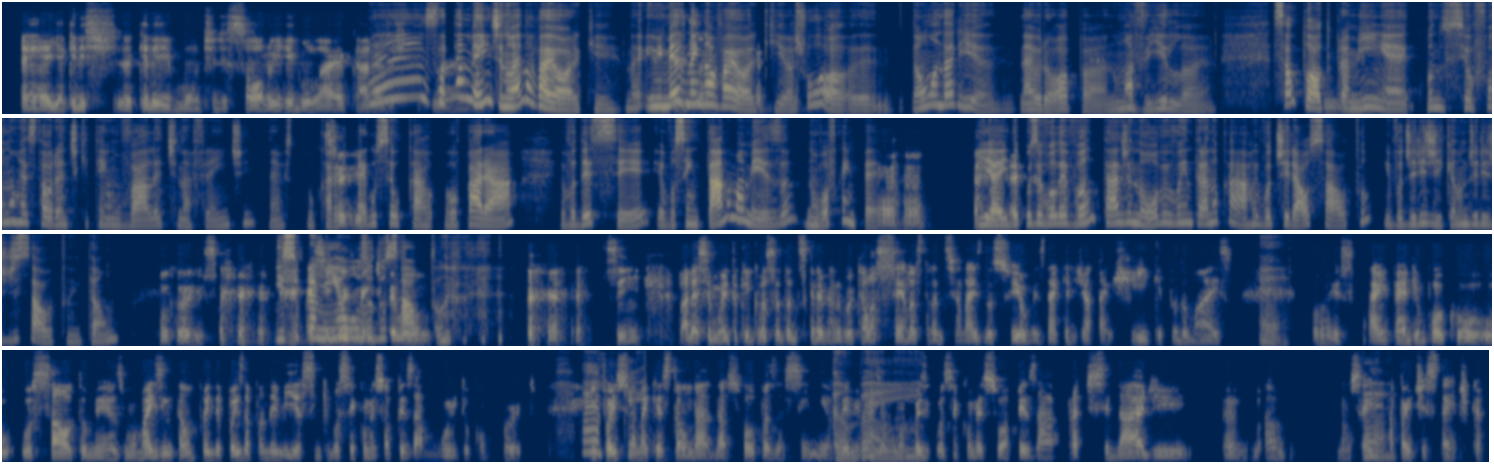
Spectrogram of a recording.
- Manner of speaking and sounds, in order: laugh; tapping; laugh; laugh; giggle; laugh
- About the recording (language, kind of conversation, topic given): Portuguese, podcast, Como você equilibra conforto e aparência?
